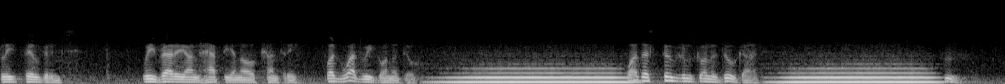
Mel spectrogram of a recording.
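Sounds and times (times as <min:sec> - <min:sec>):
speech: 0:00.0 - 0:00.8, 0:01.4 - 0:04.5, 0:06.3 - 0:08.2, 0:09.4 - 0:09.7
faint rumble: 0:03.6 - 0:10.0
steamboat whistle: 0:04.2 - 0:06.6, 0:07.5 - 0:09.7.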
